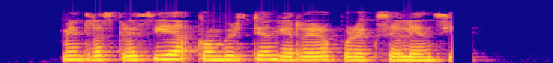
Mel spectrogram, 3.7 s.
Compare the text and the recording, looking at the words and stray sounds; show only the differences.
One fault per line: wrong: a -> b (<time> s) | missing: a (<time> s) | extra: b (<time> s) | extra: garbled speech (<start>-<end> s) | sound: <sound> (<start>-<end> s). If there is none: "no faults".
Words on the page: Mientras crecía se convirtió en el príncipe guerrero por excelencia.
missing: se (1.3 s)
missing: el príncipe (1.9 s)
sound: dropout (3.0-3.1 s)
